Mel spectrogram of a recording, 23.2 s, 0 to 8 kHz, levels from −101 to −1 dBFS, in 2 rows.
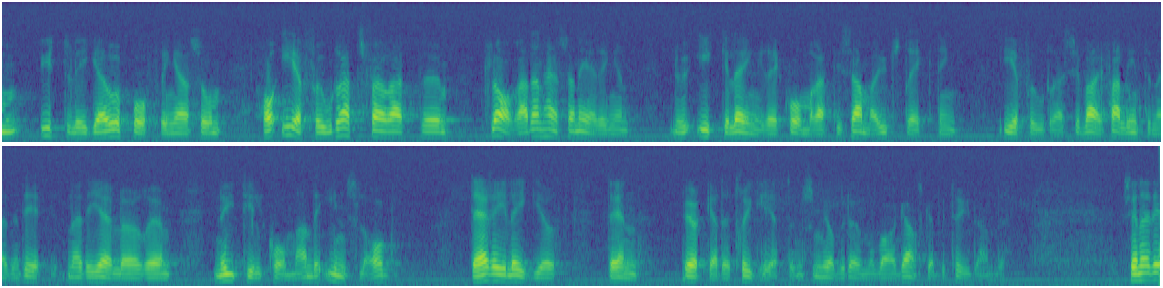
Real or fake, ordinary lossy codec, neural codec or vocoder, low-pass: real; none; none; none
